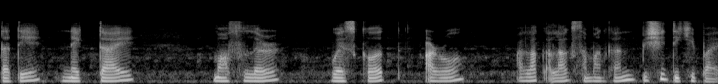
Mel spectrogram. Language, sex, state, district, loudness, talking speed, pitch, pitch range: Nagamese, female, Nagaland, Dimapur, -21 LUFS, 100 wpm, 160 Hz, 150-175 Hz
